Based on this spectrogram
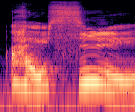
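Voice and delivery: slow, amused lion drawl; a lazy king unimpressed; lightly voiced lion; dry lion.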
